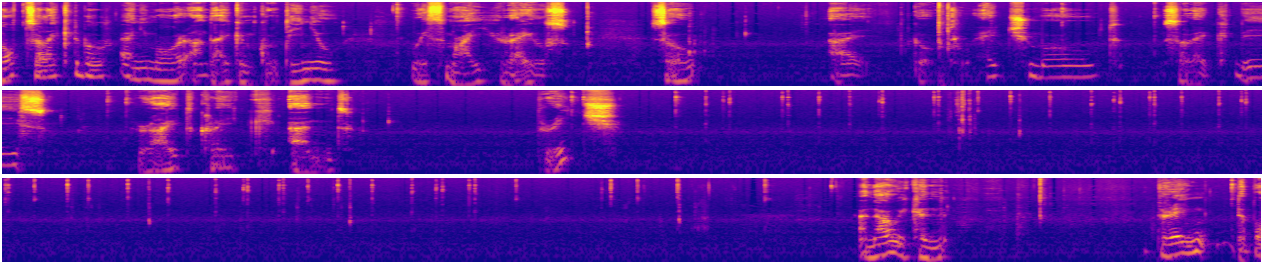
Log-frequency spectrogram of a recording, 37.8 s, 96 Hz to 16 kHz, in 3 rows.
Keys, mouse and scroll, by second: 0.2 middle click, 4.4 shift+middle click, 6.9 scroll up 1, 9.3 2, 10.5 click, 13.6 right click, 18.3 click, 19.8 right click, 20.4 click, 21.4 right click, 22.0 click, 22.4 shift+middle click, 23.1 click, 23.7 right click, 24.0 click, 25.0 right click, 25.2 click, 25.5 middle click, 26.0 shift+middle click, 26.9 click, 27.6 right click, 28.0 click, 28.3 shift+middle click, 28.9 click, 29.5 right click, 29.9 click, 30.4 middle click, 32.1 scroll down 1, 32.8 middle click.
